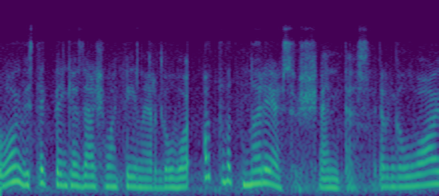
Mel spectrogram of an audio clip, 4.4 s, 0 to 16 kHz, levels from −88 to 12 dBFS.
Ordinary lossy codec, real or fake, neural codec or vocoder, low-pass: Opus, 24 kbps; real; none; 7.2 kHz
